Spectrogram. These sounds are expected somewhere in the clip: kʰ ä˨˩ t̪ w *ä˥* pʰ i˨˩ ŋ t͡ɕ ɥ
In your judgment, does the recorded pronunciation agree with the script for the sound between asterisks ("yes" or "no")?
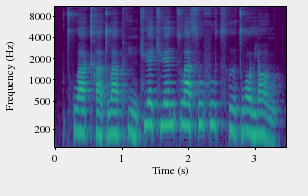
no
